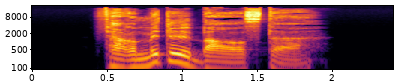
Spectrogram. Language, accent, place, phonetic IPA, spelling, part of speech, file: German, Germany, Berlin, [fɛɐ̯ˈmɪtl̩baːɐ̯stɐ], vermittelbarster, adjective, De-vermittelbarster.ogg
- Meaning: inflection of vermittelbar: 1. strong/mixed nominative masculine singular superlative degree 2. strong genitive/dative feminine singular superlative degree 3. strong genitive plural superlative degree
